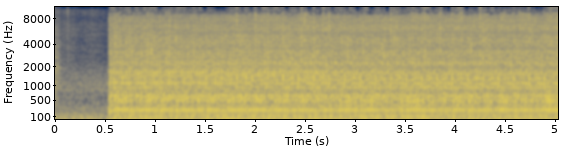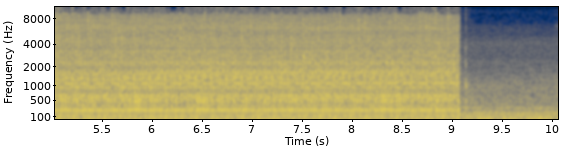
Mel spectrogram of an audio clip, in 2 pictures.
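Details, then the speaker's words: VW T4 van after a belt and parts change: it still idles with a harsh, clattery rattle and knocking, "like a bag of nails". Owner suspects a worn engine mount and crank pulley rubber; unconfirmed. "so being impatient I've put it all back together and as you can hear it's still running like a Bag of Nails so you can hear the engine knocking about"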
